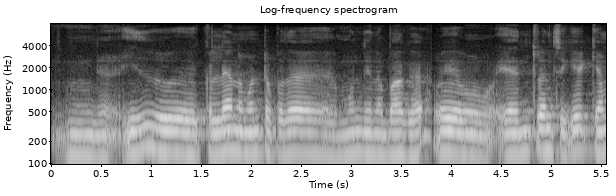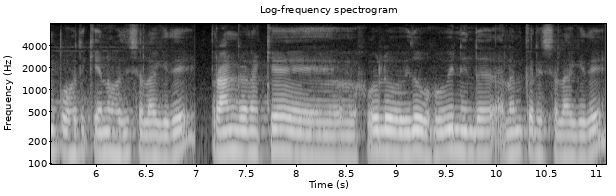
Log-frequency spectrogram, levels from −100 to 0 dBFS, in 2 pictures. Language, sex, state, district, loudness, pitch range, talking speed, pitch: Kannada, male, Karnataka, Dharwad, -23 LUFS, 125-140 Hz, 85 wpm, 130 Hz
